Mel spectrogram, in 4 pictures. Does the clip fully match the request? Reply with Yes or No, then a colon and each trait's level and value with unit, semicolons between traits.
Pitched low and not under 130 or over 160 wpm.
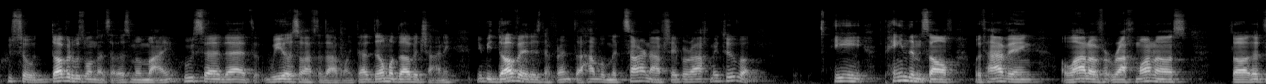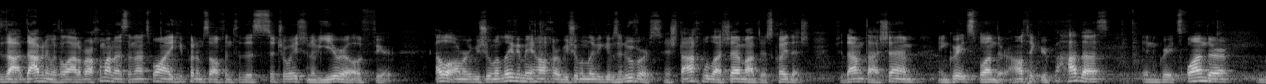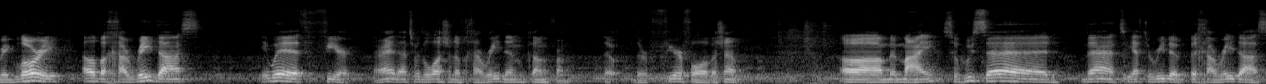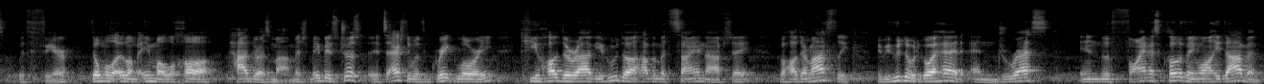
Yes: low, 120 Hz; average, 140 wpm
